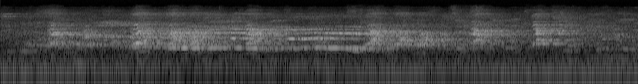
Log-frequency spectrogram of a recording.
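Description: A dog barking and yipping in a series of high-pitched calls, one of them drawn out for about a second in the middle.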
